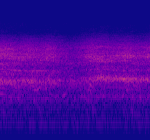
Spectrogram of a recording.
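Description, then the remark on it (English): A large crowd of many people roars continuously at a night event, a dense wash of many voices cheering and chanting together, steady and unbroken for the whole few seconds, with no single voice standing out. “Wow, there are a lot of people here tonight chanting and cheering.”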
